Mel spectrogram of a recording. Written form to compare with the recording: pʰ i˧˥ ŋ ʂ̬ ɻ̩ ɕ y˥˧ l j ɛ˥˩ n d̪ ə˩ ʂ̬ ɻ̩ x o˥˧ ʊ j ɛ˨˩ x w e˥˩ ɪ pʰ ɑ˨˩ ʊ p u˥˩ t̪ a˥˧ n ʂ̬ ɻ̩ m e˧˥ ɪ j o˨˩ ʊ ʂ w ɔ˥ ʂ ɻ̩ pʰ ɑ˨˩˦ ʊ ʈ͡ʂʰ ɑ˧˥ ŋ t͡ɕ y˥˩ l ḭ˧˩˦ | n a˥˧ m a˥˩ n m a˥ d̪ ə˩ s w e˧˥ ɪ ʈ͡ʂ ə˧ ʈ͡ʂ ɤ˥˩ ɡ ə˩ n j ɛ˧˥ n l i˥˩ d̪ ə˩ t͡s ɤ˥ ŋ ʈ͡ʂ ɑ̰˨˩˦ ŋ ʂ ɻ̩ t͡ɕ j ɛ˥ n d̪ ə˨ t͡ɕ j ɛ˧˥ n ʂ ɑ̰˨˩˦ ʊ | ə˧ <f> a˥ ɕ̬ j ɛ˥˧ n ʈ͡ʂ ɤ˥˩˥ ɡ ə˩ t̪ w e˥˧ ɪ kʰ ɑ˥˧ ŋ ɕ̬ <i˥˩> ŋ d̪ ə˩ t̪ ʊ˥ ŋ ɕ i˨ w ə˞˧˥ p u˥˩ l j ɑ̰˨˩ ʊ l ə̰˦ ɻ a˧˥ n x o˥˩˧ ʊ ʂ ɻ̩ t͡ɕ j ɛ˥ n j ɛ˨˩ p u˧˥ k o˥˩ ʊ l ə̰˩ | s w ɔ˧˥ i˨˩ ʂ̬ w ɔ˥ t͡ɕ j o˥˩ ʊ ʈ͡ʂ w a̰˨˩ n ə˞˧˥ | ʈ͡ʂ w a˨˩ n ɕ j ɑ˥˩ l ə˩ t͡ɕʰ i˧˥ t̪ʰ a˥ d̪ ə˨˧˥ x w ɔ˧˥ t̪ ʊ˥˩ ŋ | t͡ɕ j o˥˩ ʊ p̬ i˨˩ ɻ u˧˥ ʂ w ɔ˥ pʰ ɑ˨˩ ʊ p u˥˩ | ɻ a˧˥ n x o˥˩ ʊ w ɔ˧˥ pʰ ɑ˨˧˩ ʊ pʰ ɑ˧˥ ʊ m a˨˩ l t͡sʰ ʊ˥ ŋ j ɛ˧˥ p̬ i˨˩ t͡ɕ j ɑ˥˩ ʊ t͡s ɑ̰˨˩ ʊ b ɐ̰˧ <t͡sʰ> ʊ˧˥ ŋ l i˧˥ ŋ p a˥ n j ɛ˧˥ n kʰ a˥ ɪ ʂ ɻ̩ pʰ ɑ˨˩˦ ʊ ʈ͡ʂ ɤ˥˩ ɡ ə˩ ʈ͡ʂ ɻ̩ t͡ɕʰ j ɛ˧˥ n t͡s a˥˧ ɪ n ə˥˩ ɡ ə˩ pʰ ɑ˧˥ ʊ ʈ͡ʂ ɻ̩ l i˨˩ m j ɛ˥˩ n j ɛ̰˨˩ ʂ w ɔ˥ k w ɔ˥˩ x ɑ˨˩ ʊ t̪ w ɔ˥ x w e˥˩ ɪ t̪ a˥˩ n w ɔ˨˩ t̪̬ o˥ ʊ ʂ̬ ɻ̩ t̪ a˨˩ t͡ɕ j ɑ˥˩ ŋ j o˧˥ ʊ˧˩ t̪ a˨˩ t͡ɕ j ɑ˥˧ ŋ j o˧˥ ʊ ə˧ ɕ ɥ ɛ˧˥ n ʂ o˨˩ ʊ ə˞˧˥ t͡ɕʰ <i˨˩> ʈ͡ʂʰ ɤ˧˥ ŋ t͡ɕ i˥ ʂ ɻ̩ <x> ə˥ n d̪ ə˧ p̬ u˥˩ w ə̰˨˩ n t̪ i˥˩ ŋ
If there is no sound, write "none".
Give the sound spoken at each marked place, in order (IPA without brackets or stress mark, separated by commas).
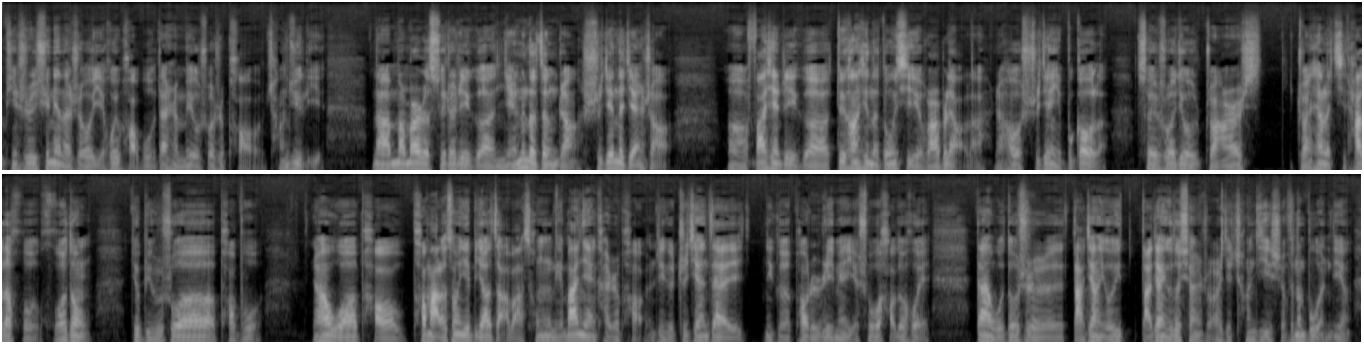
f, i˥˩, t͡sʰ, ɛ˨˩, f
